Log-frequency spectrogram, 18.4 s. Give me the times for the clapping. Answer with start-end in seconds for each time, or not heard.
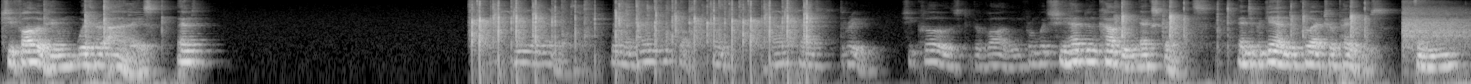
0.0-2.2, 5.8-10.2, 13.9-18.3.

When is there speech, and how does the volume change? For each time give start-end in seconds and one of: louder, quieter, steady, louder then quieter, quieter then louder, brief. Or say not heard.
0.0-2.4 brief
6.0-18.3 louder.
